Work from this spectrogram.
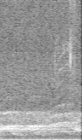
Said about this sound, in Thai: ขออภัยรถหวอผ่านครับ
